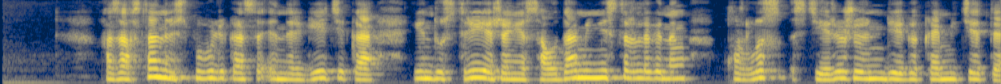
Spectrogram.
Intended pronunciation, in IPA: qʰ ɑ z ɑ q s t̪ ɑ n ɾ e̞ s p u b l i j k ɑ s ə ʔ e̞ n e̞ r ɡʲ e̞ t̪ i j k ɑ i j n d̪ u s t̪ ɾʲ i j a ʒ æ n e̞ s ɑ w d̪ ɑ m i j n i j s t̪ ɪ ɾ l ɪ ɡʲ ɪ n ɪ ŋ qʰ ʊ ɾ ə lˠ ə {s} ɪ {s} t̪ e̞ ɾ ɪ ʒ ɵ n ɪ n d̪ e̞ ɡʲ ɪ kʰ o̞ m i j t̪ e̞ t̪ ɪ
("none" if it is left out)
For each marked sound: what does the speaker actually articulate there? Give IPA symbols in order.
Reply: s, s

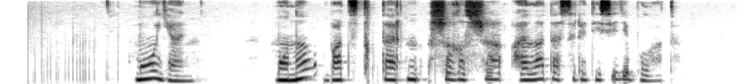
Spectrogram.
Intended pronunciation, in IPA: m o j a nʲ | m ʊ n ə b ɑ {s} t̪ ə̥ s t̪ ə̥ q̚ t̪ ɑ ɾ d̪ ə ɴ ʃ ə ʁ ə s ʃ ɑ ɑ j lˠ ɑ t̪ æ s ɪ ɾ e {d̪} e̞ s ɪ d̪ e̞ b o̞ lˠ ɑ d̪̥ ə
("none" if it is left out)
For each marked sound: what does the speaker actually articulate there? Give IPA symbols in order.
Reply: none, t̪

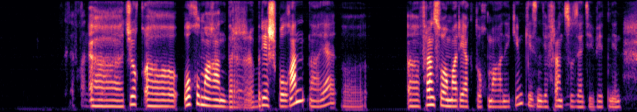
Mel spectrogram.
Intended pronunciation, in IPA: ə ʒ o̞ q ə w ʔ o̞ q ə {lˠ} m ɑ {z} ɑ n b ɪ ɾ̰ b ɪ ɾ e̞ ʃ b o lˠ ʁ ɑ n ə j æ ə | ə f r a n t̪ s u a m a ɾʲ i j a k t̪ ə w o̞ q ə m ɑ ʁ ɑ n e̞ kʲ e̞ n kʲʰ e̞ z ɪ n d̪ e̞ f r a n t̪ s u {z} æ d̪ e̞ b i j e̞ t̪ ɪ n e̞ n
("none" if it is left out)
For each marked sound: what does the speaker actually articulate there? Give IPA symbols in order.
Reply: lˠ, ʁ, z

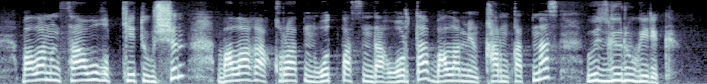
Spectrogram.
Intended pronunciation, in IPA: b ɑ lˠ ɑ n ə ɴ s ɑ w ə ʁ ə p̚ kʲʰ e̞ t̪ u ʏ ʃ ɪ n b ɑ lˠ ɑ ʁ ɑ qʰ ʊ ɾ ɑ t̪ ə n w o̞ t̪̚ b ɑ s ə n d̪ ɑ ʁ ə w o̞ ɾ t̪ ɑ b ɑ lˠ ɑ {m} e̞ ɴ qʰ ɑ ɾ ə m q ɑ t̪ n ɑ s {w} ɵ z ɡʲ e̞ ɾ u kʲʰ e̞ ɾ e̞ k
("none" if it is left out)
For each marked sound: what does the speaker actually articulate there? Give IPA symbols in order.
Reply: m, w

